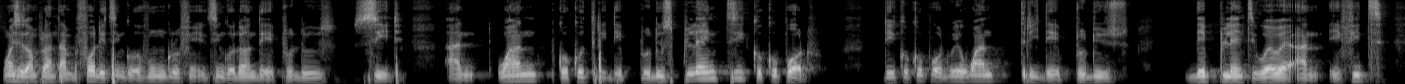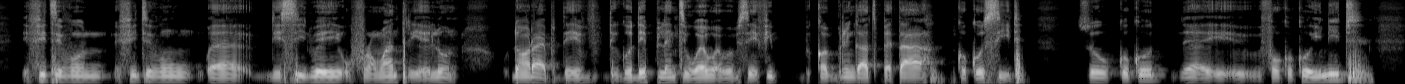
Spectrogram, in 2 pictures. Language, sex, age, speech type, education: Nigerian Pidgin, male, 30-45, spontaneous, secondary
